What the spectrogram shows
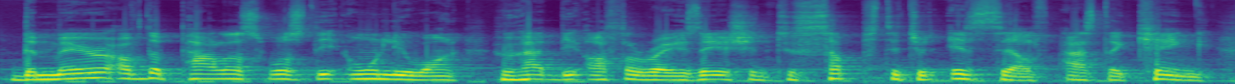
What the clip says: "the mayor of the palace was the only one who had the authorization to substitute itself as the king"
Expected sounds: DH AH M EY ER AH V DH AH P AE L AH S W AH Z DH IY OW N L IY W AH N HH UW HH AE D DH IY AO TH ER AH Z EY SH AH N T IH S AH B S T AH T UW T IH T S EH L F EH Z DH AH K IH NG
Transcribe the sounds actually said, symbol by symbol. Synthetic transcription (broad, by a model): DH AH M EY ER AH V DH AH P AE L AH S W AH Z DH IY OW N L IY W AH N HH UW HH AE D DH IY AO TH ER AH Z EY SH AH N T IH S AH B S T AH T UW T IH T S EH L F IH Z DH AH K IH NG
